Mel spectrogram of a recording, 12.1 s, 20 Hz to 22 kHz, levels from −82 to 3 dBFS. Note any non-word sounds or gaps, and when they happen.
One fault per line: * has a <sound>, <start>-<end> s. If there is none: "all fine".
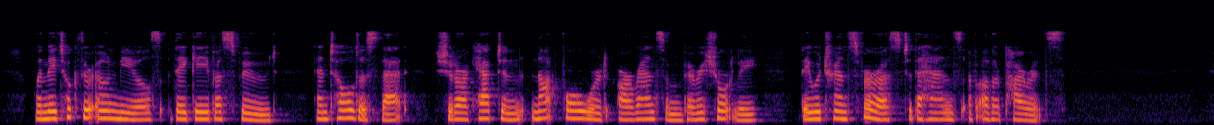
all fine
